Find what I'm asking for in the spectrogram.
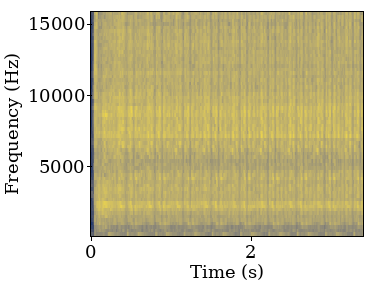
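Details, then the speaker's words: YFZ450 engine, partly reassembled, plug in, timed, tensioner on, cranked on jump pack to check rotation: even compression pulses about three a second with smooth starter whine, turns freely, no binding or knocks; much better than before. "Oh my God, so much better. Let's get it back together."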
